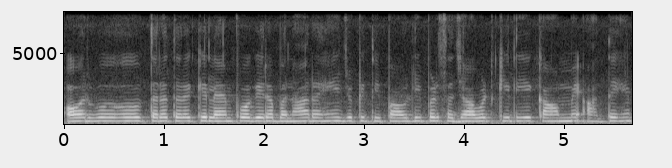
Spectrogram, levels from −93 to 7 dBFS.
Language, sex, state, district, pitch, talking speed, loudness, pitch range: Hindi, female, Bihar, Gaya, 245 Hz, 210 wpm, -16 LUFS, 235-250 Hz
